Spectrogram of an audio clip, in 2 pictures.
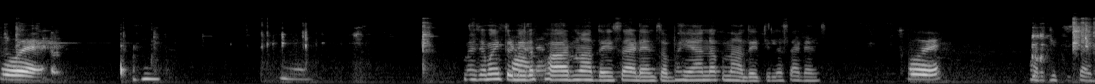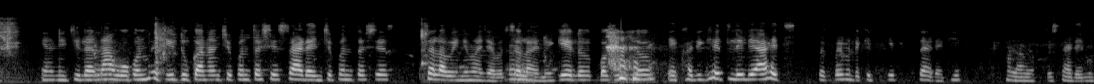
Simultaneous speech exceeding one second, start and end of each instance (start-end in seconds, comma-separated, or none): none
